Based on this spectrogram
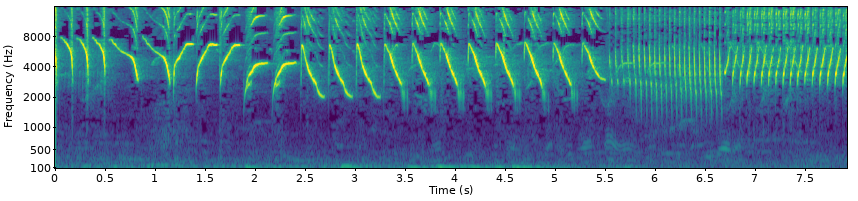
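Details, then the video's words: Young canary song meant to stimulate other birds: rapid high downward-sweeping whistles repeated in quick series, then a buzzy trilled section and a fast rattling run of notes. "estimula rapidamente o som de um jovem canário"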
